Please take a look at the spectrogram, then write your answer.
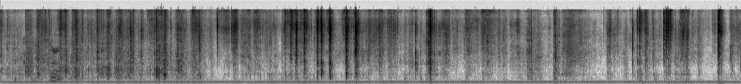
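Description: A big piece of craft material is torn slowly by hand, giving quiet, uneven ripping and crinkling over a steady low hum, with faint talking now and then.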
